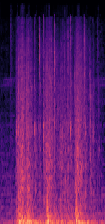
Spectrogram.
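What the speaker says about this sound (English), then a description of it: "He bangs on the door" A fist pounds on the locked front door of a church, heavy thuds landing near and loud in a short burst, with a louder blow near the end.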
